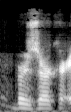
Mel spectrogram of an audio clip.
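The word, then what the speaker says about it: BRZRKR: And now the actor will produce and star in a live-action Berserker. It's so weird how it's spelled. It's B-R-Z-R-K-R. So it's like, I know it's Berserker, but it's hard to, like, read it that way.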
